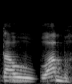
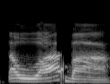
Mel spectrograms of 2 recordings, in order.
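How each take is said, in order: First: The word ends abruptly on a b sound. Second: The word ends on a long a vowel. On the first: The speaker calls it wrong. "এটা কিন্তু তাও ওয়াব হবে না" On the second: The speaker calls it right. "ওয়াকফের সময় হয়ে যাবে তাও ওয়া বা"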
